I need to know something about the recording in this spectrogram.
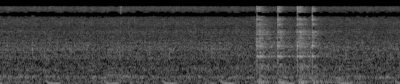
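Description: Chorizo, onion and ginger frying in a hot pan, a steady sizzle. About two and a half seconds in comes a quick run of four sharp clicks.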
